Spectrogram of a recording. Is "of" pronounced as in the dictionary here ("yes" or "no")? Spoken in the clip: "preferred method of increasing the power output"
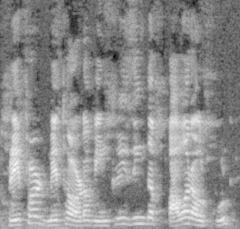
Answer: yes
